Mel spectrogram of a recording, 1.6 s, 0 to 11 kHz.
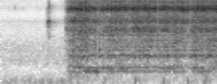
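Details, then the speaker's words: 1957 Gravely tractor, previously cranked two seconds then quit, after fitting new starter button/switch: quiet, then engine catches and settles into steady run with regular low thumps, no cranking drag; normal start and run. "what do you guys think it'll start now with the new uh starter button I'm gonna let it start I'll turn the gas on if it if it uh cranks over here"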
